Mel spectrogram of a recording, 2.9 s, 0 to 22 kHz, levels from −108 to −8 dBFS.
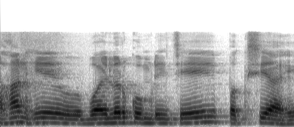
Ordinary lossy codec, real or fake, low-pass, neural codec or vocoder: none; real; none; none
